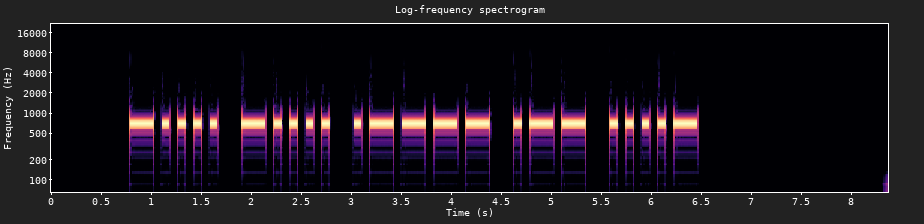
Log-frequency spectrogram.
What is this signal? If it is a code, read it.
Morse code, heard as a keyed tone, about 15 wpm, 700 Hz. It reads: 661W4
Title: Five Challenging Letter-Number Combinations 15wpm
